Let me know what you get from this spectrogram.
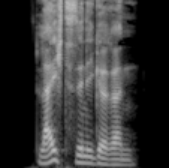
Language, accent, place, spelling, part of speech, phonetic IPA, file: German, Germany, Berlin, leichtsinnigeren, adjective, [ˈlaɪ̯çtˌzɪnɪɡəʁən], De-leichtsinnigeren.ogg
- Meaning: inflection of leichtsinnig: 1. strong genitive masculine/neuter singular comparative degree 2. weak/mixed genitive/dative all-gender singular comparative degree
